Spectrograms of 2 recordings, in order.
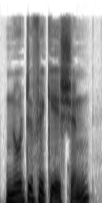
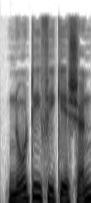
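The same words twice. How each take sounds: First: Said in the usual way. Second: नोटिफिकेशन sounded out syllable by syllable with full long ee vowels; pronunciation model. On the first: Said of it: "उच्चारण मार्गदर्शिका". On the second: Shown as a demonstration. Guide showing learners how to say the word, नोटिफिकेशन sounded out syllable by syllable. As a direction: say नोटिफिकेशन as no-tee-fee-kay-shan, each part distinct. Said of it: "इन शब्दों को बिल्कुल सही बोलें".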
